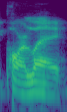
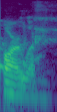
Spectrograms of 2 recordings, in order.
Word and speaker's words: Parler: It's actually supposed to be parlay, but we're stupid Americans, so we go phonetically and call it Parler.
